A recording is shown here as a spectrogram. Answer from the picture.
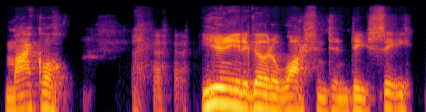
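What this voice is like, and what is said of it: Partial deep Southern accent. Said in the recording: “I can't do his full accent, but he has this great Southern deep voice.”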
